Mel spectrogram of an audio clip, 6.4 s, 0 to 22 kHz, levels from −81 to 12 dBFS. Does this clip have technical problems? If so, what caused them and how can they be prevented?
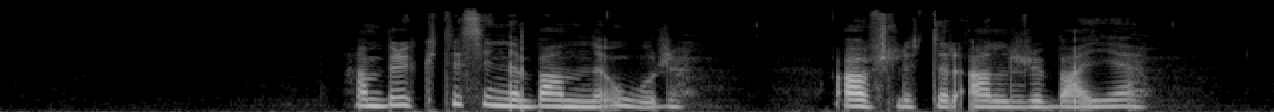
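Yes. Loud pops occur: a double pop at 2.55 to 2.63 s and a single one at 5.37 to 5.40 s, far above the speech. Each is likely a voltage spike from a plug, switch or static. Secure cables and ground equipment to prevent this.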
